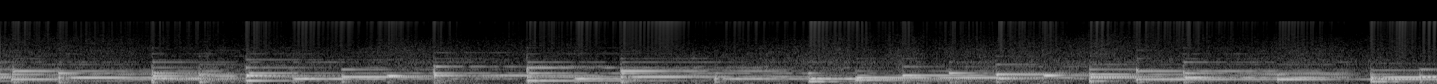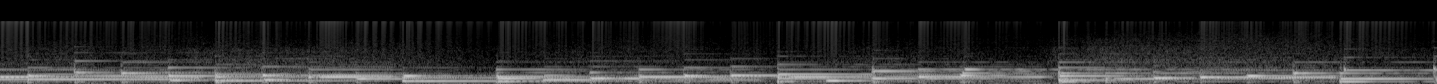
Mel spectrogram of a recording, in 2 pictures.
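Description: From start to end, a resampler restarted on every block, converting 44.1 kHz to 16 kHz in 10 ms pieces with no carried-over history, leaves an error at each edge. That yields a 100 Hz buzz, present only with signal, visible as evenly spaced vertical lines in the spectrogram.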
